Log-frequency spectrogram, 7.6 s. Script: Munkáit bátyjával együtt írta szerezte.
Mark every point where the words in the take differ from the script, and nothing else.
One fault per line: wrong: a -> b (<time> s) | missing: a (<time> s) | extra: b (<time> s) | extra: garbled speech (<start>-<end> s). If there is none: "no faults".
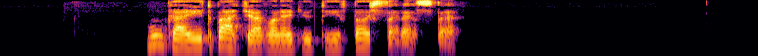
no faults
